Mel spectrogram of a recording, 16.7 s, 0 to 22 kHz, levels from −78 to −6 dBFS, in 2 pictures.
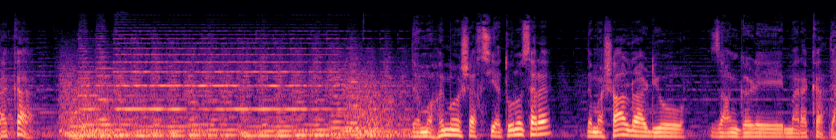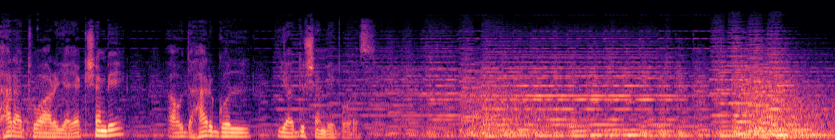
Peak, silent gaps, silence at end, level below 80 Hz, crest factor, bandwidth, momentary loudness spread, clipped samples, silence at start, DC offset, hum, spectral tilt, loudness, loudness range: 0 dBFS; none; 0 s; -38 dBFS; 18 dB; 14.5 kHz; 10 LU; under 0.1%; 0 s; under 0.1%; none; -6 dB/octave; -18 LUFS; 4 LU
